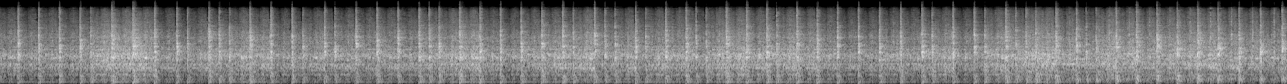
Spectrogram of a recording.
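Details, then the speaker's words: Westchester engine, just revived after the starter-generator was refitted, still needing about 3/4 choke: uneven, clattery beat with loose rattling. It runs rough and smoking, and the owner says this shows remaining issues, cause unconfirmed. "The fact it's still running with about 3/4 choke tells me I still got some issues. Not surprised it's smoking."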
